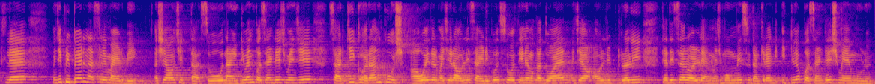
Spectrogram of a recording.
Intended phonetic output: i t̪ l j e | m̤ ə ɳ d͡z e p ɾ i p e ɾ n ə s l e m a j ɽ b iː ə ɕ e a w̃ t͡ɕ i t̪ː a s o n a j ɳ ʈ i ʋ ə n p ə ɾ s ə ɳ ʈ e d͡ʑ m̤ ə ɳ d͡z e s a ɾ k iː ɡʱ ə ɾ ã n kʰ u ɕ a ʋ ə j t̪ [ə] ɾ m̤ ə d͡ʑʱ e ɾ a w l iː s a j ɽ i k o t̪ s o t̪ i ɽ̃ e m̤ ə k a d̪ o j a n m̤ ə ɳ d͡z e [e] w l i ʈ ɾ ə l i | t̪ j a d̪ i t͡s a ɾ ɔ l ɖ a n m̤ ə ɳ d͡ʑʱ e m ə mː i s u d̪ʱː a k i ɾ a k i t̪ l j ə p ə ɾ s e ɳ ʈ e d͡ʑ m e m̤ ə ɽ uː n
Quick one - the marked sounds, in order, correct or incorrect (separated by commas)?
correct, incorrect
